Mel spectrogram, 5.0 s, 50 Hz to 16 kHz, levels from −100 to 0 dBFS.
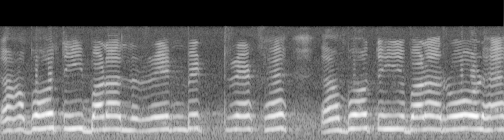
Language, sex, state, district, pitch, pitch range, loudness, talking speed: Hindi, female, Madhya Pradesh, Katni, 335 Hz, 325-350 Hz, -12 LUFS, 145 wpm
